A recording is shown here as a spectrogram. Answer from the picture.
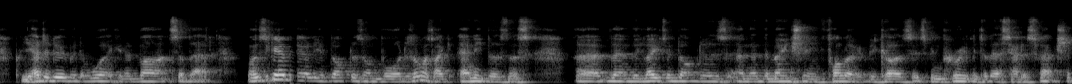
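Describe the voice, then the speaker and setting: A man speaks very fast with an English accent, his pitch medium with ordinary variation. Room echo is audible. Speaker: carbon farming project developer. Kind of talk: Q&A answer in an online meeting.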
